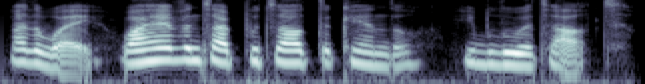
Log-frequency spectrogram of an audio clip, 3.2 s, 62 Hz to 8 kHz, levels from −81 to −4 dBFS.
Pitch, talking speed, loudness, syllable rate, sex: 210 Hz, 260 wpm, -17 LUFS, 5.5 syllables/s, female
